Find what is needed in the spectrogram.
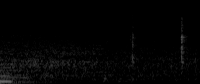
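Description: Faint handling noise of a plastic mounting arm being fitted to a kayak tackle pod: a low knock at the start, then two short sharp clicks about half a second apart near the end.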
